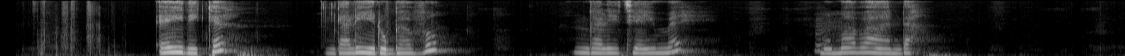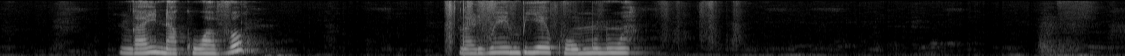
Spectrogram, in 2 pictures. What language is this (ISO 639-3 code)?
xog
